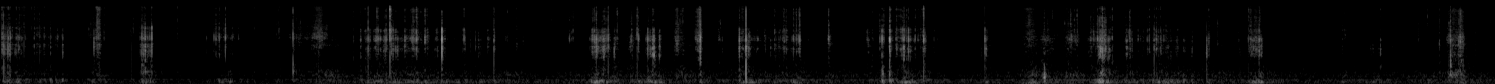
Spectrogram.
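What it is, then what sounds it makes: Dip pen nib scratching on textured paper. A metal dip pen nib scratches across a flat sheet of textured Korean paper, writing Greek letters in ink, heard close up. Quiet, bright, dry scratching strokes come in short irregular bursts, with a faint steady low hum underneath.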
